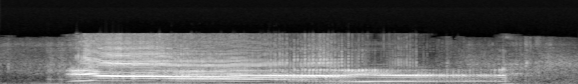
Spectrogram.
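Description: A young man shouts excitedly into a microphone.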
